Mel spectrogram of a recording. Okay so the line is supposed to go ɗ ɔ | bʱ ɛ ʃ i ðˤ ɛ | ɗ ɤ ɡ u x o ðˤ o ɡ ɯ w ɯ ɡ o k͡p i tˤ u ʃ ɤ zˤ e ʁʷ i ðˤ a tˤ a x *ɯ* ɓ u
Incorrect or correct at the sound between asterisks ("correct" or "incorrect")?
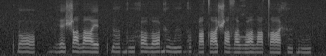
correct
